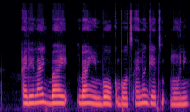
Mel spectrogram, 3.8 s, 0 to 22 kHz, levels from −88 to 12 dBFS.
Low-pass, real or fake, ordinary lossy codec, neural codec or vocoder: 19.8 kHz; real; Opus, 32 kbps; none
